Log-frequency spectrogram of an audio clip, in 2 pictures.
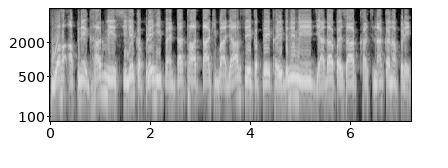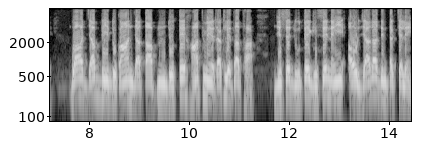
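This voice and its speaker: The voice sounds female, with a medium pitch for a woman. She speaks at a moderate pace. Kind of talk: moral story narration. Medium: read story. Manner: steady, explanatory.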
